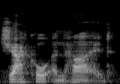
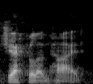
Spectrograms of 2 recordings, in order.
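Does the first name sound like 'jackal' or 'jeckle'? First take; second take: jackal; jeckle. First: The first name sounds like the animal 'jackal'. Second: The first name sounds like 'jeckle'. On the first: The speaker calls it wrong. "used to talk to me about Jackal and Hyde" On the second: The speaker calls it right. "rather than Jekyll and Hyde"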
